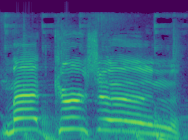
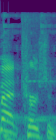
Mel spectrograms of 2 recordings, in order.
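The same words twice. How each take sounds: First: The name is announced in a fancy way. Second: The name is announced in a plain way. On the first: The speaker calls it right. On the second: The speaker calls it wrong.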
